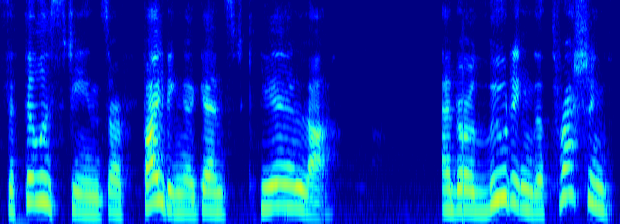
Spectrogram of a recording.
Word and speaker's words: Keila: Now, I will ask, first of all, how to pronounce this name. Keila? Keila.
